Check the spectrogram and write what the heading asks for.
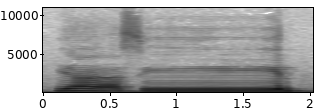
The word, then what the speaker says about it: Yasin: kita enggak pernah dengar kalau bacanya Yasin y-nya dua harakat yasinnya itu bisa 4at sampai 6 harakat kan bisa jadi kita bacanya Ya A A A si I Iin ya Salah bacanya Maka jangan baca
